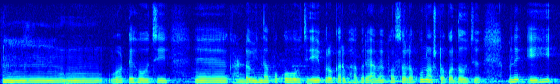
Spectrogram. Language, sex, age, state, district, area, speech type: Odia, female, 30-45, Odisha, Mayurbhanj, rural, spontaneous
